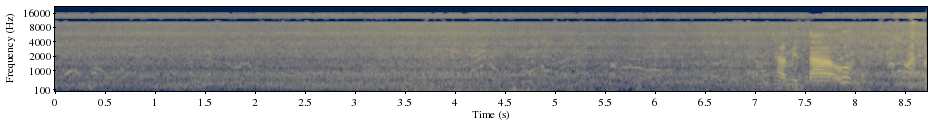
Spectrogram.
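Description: Small ocean waves breaking and washing up on a sandy beach, a steady surf wash with faint voices of people in the water. Near the end a high-pitched voice shouts loudly for about half a second.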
